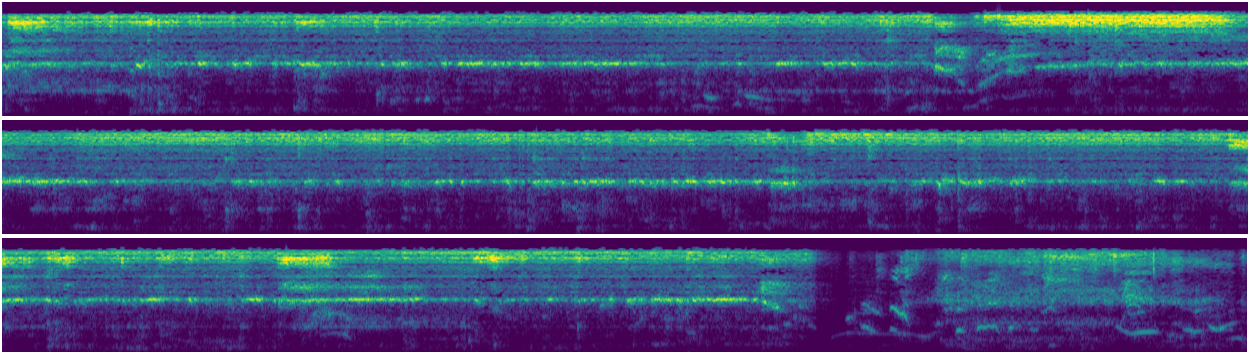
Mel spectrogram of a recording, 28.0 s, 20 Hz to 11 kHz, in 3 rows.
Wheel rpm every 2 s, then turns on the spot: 230, 230, 230, 180, 230, 230, 230, 230, 240, 230, 230, 230, 50, 20.
26-28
